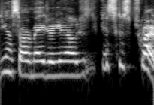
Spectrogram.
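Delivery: very high, squeaky, humble put-on voice. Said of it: "She's like".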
